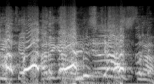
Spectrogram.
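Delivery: parole tra le risate, più acute; ridendo. Real, not acted. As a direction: parla mentre scoppia a ridere. Ribaltati in gara, risate. (ridendo a crepapelle)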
